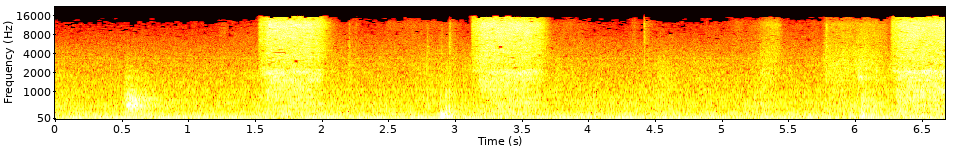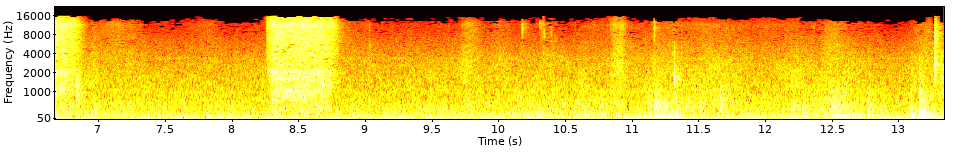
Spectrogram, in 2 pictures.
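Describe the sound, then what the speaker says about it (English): A can of Big Sexy Hair hairspray hisses onto long hair in several short, separate bursts, each lasting under a second, over a quiet background with faint handling noises. "Now you take your hairspray. I use Big Sexy Hair, and it just gets all the flyaways."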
